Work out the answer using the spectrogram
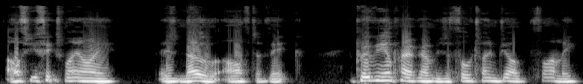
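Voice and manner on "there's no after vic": plain reading voice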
